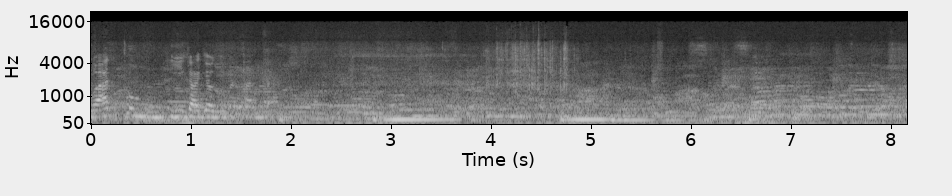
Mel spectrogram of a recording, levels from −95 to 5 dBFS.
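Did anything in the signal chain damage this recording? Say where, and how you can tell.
Yes: low bit depth without dither throughout, likely from sample-format conversion rounding to about 7 bits. Grainy distortion tracks the sound, roughly 30 dB down, and shows as waveform stair-steps and a signal-following spectrogram haze.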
